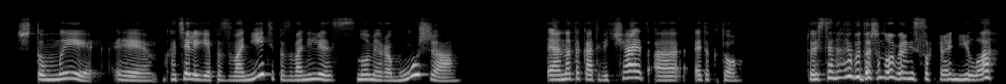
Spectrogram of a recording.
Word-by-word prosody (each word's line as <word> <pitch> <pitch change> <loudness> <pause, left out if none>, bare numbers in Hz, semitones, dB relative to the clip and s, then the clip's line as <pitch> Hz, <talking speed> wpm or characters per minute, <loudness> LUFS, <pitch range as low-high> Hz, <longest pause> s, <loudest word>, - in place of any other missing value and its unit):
что 245 - -2
мы, 230 -4 +1 0.2
э, 185 -4 -1 0.2
хотели 230 0 +3
ей 200 -3 -1
позвонить, 200 - +1
и - - -12
позвонили 215 +2 0
с 205 - -16
номера 215 -5 0
мужа. 180 - 0 0.9
И - - 0
она 225 +4 +4
такая 250 -4 0
отвечает: 265 +9 +2
"Э, 190 0 0
это 220 +1 -3
кто?" 185 -4 -6 0.6
То 230 - 0
есть 235 +5 -1
она 305 0 +2
его 360 -2 +5
даже 320 -2 +2
номер 280 -2 +2
не 270 - 0
сохранила. 230 +2 0
225 Hz, 155 wpm, -24 LUFS, 200-255 Hz, 0.9 s, его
